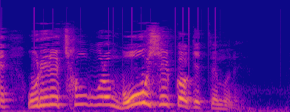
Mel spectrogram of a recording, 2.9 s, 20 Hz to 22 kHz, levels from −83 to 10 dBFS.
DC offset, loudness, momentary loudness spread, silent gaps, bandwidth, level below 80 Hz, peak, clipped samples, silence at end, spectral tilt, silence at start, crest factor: under 0.1%; -20 LUFS; 17 LU; none; 17 kHz; -54 dBFS; -6 dBFS; under 0.1%; 0.55 s; -4.5 dB/octave; 0 s; 16 dB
